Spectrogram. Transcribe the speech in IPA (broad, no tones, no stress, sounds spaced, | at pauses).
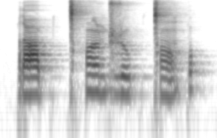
ɾ ɑ p ǀʰ ɔ̃ ɖ͡ʐ u p ǀ ɔ̃ p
